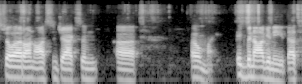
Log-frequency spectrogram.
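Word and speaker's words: Igbinoghene: Igbenogany, that's how you say it.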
